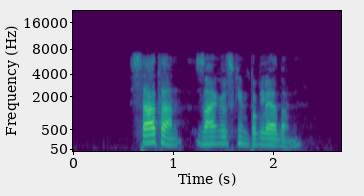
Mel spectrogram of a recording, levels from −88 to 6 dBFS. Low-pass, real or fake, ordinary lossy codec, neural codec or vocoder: 7.2 kHz; fake; none; codec, 16 kHz, 16 kbps, FunCodec, trained on LibriTTS, 50 frames a second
